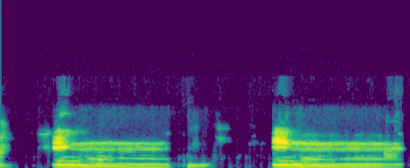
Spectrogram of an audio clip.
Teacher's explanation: بجري الصوت الغنه في مخرج الكاف · بجري صوت الغنة في مخرج الكاف، بجري صوت الغنة بالقرب من مخرج القاف، تمام؟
